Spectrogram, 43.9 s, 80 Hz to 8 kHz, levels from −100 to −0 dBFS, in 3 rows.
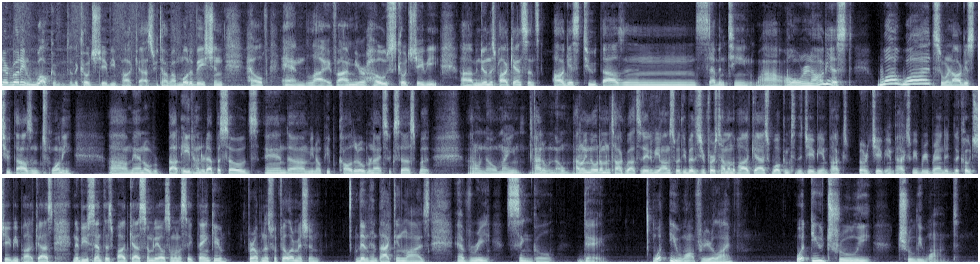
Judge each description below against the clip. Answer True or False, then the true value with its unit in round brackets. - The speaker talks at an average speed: True (195 wpm)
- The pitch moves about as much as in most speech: False (6.4 semitones)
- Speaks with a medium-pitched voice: False (100 Hz)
